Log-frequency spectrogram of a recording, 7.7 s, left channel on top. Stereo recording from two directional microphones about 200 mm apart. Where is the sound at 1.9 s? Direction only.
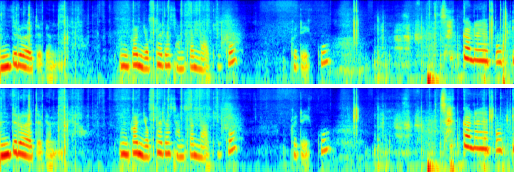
20° right (ahead or behind).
